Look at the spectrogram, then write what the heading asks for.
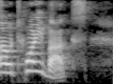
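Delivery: put-on offhand manner. Retelling a man's answer when asked a love seat's price, retelling a nonchalant reply. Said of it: "he said it so nonchalantly".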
